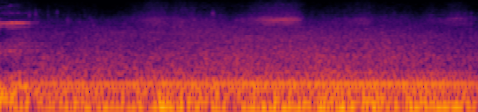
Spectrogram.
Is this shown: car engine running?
yes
